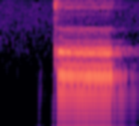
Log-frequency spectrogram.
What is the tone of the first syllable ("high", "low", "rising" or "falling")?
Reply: low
